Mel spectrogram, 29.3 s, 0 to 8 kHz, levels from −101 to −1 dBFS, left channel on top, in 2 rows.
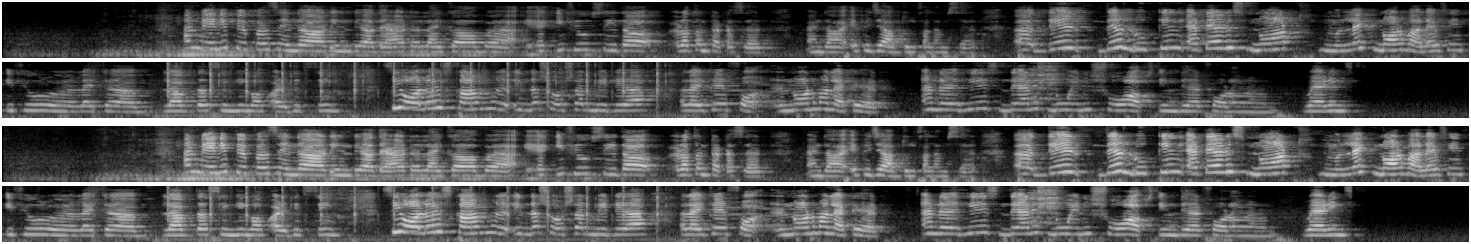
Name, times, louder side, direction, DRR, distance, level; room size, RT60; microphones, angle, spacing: voice 1, 1.1-7.6 8.0-23.4 23.9-27.4 27.7-28.2, right 7 dB, 50° right, 0.7 m, -32 dB
sound 1, 16.1-21.6, right 2 dB, ahead, 2.1 m, -45 dB
24.0 x 16.5 x 2.8 m
head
